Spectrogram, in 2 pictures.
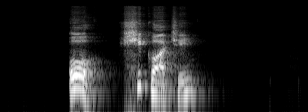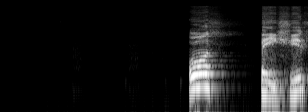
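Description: A man speaks calmly and closely into a microphone, in short bursts.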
